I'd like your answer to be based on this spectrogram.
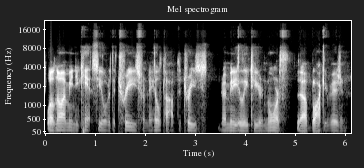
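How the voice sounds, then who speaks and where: Sharp, bright low-pitched man. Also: level tone, a little fast, no room sound, rough recording. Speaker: player. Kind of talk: casual tactical terrain talk in a game.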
